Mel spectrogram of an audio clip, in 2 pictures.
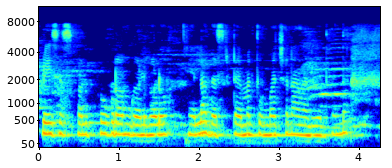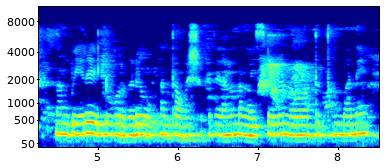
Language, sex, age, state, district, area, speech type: Kannada, female, 45-60, Karnataka, Mysore, rural, spontaneous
